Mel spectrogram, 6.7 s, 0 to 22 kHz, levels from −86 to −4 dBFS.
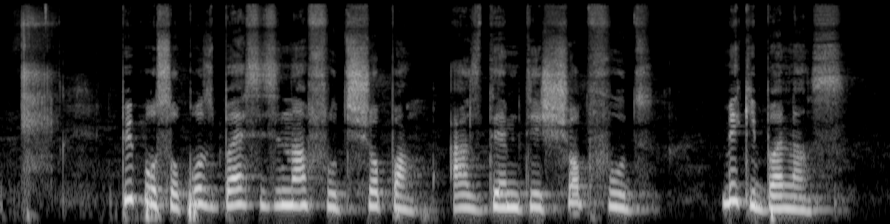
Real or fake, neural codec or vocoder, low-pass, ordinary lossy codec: fake; vocoder, 48 kHz, 128 mel bands, Vocos; none; none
